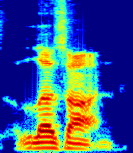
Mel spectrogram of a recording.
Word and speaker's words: LeGendre: When you look at Lance LeGendre, and I just checked the pronunciation, it is LeGendre. So okay. Close. It's pretty similar.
